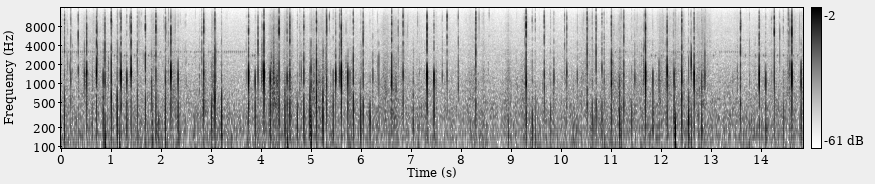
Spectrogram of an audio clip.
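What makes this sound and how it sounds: Thumbs and fingertips press and tap the small backlit plastic keys of a handheld slide-out mobile phone's QWERTY keyboard while typing a message. The result is a quiet, steady stream of dozens of short, dry plastic clicks with a bright tick centered around 1.4 kHz and almost no low end. The taps come in irregular quick bursts.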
